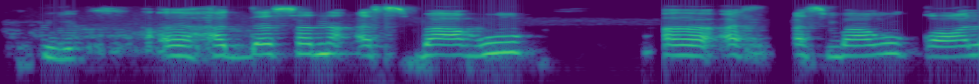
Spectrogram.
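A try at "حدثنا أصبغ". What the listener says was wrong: یہاں پہ دیکھیں آئین نہیں ہے، کیا ہے؟ غوین ہے. پہلے دیکھیں حدثنا کے بعد کیا ہے دیکھیں.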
